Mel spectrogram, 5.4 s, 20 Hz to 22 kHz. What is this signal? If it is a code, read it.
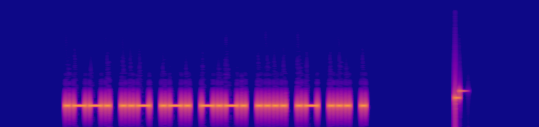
Morse code, heard as a keyed tone, about 32 wpm, 700 Hz. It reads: PURCHASE
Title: Sentences from Top 800 Words - New Word Drill - 30wpm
